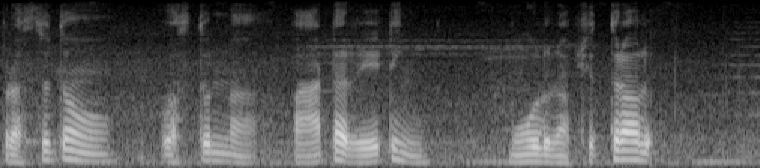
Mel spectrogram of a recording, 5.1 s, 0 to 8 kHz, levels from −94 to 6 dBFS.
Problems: constant background noise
